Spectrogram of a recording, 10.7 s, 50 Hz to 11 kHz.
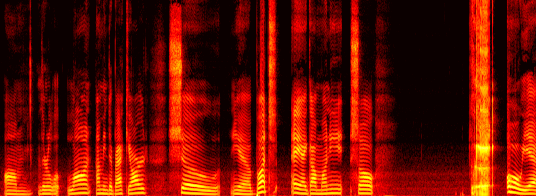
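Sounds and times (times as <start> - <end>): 
speech: 0.1 - 7.7, 9.4 - 10.7
loud rough throaty burp: 9.4 - 10.0.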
